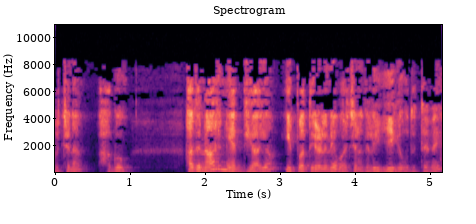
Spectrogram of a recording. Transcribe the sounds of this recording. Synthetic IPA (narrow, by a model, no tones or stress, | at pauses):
ɐt͡ʃɐnɐhaːɡuː | hɐd̪inaːɾɐneːɐd̪ʱjaːjɐipːɐt̪ːeːɭɐneːʋɐt͡ʃɐnɐd̪ɐlːiɦiːɡɐɦod̪ut̪ːɐːʋe̞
